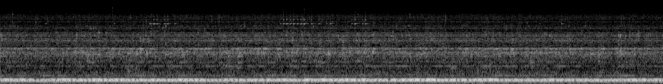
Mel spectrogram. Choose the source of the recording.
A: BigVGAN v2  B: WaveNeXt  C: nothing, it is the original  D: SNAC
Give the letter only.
C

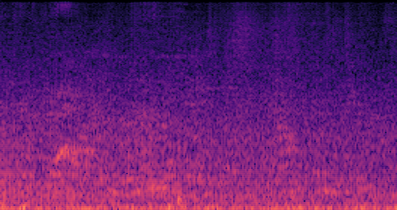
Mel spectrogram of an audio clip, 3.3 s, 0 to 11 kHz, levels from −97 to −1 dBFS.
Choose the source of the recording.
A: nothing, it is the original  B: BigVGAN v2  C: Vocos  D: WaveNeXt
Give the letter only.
C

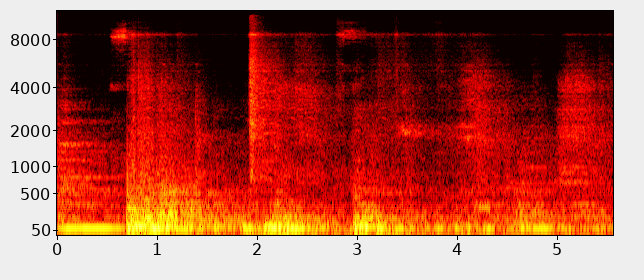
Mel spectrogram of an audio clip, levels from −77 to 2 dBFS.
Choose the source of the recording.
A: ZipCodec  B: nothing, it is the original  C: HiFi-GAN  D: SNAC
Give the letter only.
D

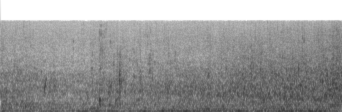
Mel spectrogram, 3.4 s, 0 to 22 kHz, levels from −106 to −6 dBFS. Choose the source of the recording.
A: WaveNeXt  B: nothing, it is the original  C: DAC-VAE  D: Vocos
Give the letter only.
B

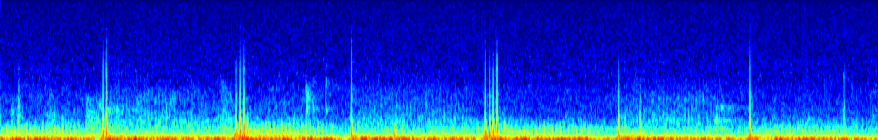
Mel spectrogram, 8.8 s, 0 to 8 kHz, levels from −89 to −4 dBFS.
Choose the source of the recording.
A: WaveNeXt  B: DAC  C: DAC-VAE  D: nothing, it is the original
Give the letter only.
A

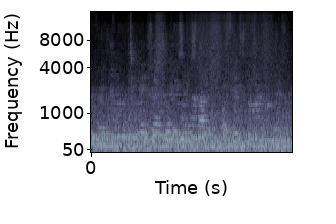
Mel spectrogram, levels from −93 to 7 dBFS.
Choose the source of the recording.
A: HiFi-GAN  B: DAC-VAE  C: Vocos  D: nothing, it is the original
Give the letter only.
D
